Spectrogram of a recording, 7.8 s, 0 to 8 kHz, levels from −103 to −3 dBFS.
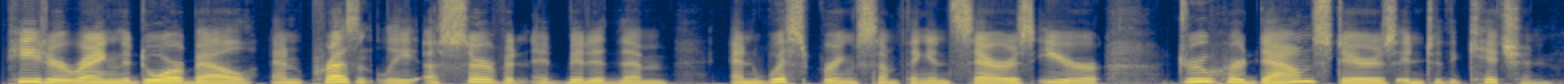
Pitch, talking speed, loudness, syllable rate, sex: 200 Hz, 175 wpm, -19 LUFS, 5.3 syllables/s, female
